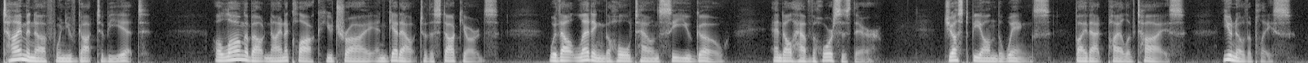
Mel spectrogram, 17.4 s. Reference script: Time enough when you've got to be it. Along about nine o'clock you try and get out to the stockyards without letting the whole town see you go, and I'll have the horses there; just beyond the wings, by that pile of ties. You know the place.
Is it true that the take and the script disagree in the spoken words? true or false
false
